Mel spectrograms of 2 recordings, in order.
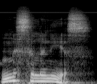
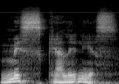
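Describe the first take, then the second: First: Only an S sound, with no K. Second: A K sound follows the first S. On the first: The speaker calls it right. "মিসেলেনিয়াস শুদ্ধ উচ্চারণ" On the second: The speaker calls it wrong. "মিসক্যালেনিয়াস ভুল উচ্চারণ"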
